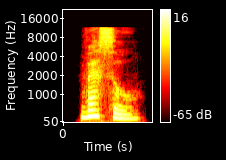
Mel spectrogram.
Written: vessel

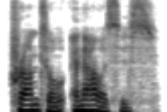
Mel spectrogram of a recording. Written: frontal analysis

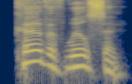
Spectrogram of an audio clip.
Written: curve of Wilson

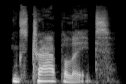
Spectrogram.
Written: extrapolate

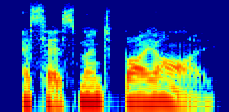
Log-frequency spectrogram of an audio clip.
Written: assessment by eye

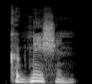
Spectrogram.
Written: cognition

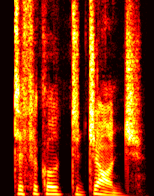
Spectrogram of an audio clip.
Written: difficult to judge

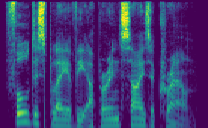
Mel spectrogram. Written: full display of the upper incisor crown

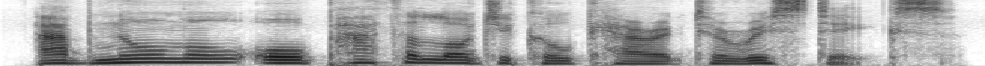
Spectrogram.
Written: abnormal or pathological characteristics

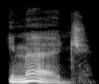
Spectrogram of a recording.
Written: emerge

